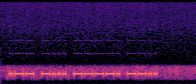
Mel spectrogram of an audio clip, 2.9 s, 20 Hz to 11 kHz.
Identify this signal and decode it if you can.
Morse code, heard as a keyed tone, about 31 wpm, 440 Hz, with radio noise. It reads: WB9Z
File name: contests / naqp-cw-k5tr-op-k5pi- -2200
